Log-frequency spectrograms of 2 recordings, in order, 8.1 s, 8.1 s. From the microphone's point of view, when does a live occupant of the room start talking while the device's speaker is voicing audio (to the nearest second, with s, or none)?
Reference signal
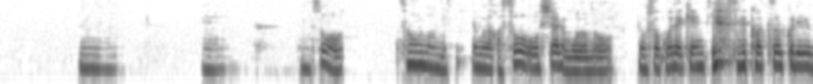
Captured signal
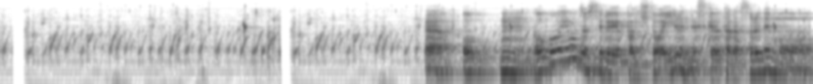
4 s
